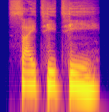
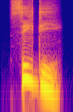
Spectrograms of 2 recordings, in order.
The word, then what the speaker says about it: city: When T comes between two vowels, Americans pronounce it like a D. Water. WHTR. WHDR. Better. BTTR. BHDR. Letter. LETR. LHDR. City. CITT. CD.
